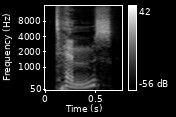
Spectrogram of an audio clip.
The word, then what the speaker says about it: Thames: Well, sometimes in certain names, like places or people, that th is simply pronounced as a sound, the same sound we see in a word like talk. So, for example, in the river Thames, the country Thailand, or the name Thomas.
